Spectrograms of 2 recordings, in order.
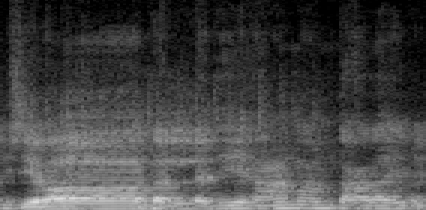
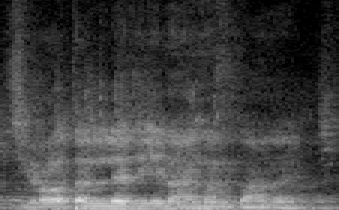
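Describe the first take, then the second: First: The vowel in sirat is held long. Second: The vowel in sirat is kept short. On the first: The speaker calls it wrong. "itu dipakai empat harokat" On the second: The speaker calls it right. "Harus kedua-duanya pendek, dua harokat"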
